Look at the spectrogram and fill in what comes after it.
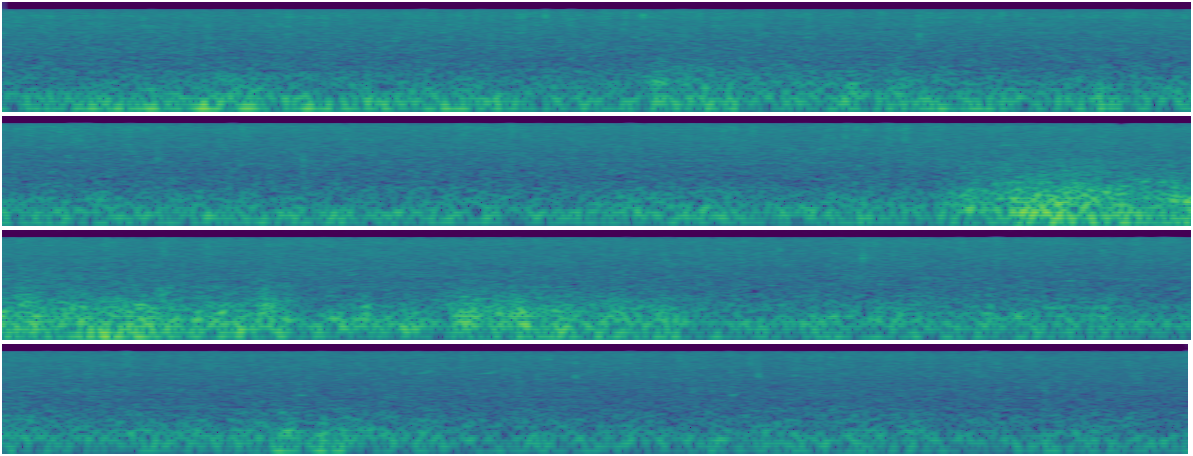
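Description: Heavy rain pouring on an asphalt road and trees, a steady even hiss of drops. About eleven seconds in a deep roll of thunder swells up twice and dies away over some four seconds.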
